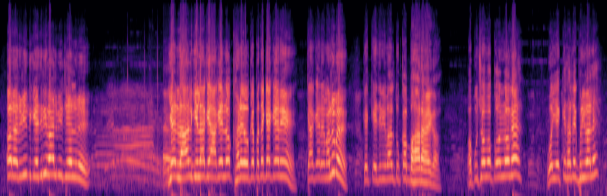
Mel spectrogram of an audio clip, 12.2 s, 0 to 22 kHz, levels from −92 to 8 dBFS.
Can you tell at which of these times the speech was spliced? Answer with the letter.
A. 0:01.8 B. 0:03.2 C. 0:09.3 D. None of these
B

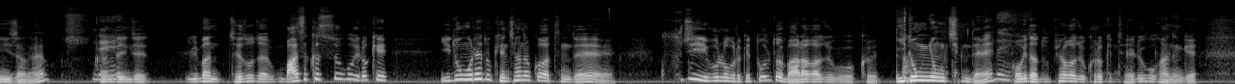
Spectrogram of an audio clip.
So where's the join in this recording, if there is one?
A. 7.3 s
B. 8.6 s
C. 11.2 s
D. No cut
B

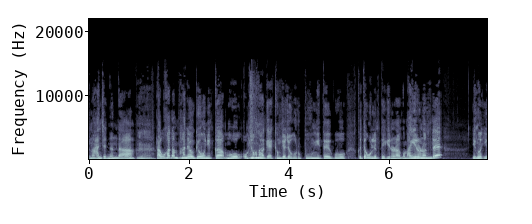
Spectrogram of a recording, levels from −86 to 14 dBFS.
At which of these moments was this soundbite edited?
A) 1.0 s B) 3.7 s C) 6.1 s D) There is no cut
B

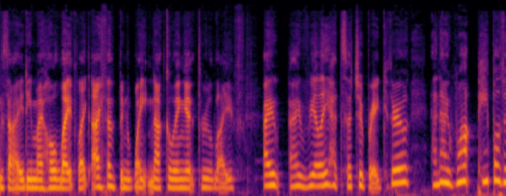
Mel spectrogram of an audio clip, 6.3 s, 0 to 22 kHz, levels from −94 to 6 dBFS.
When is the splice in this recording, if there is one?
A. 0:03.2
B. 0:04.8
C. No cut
A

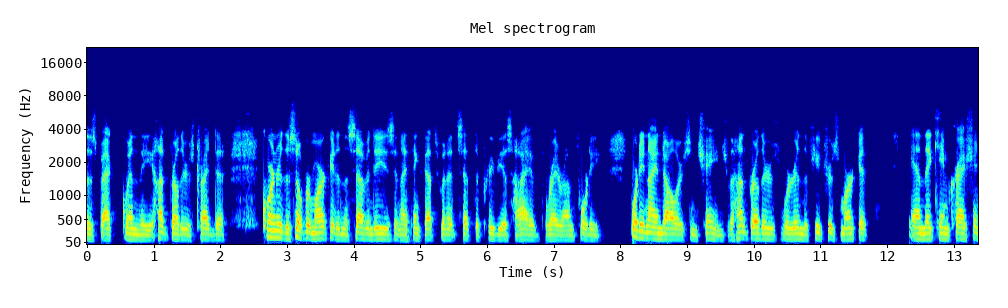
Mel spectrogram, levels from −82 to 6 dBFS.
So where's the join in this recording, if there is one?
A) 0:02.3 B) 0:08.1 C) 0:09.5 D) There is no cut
C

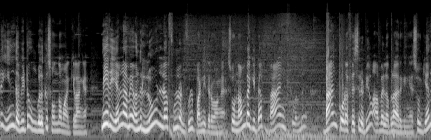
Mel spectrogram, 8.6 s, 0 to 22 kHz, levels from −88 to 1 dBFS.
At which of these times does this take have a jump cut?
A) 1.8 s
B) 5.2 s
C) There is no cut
C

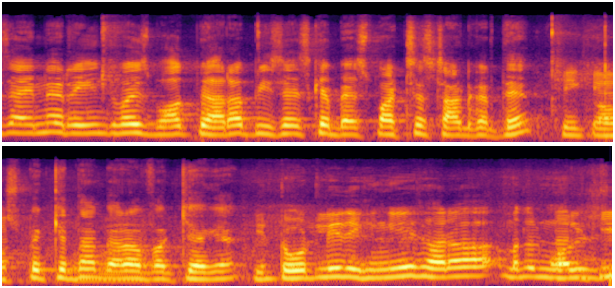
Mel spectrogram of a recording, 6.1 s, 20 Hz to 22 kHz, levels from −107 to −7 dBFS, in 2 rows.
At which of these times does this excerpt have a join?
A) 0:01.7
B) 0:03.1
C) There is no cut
B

